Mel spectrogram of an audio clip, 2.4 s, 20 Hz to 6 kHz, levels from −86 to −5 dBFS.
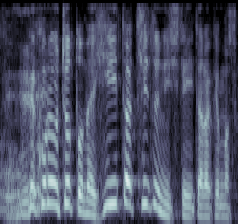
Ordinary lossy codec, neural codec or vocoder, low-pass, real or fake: none; codec, 16 kHz, 16 kbps, FunCodec, trained on Chinese and English, 50 frames a second; 5.4 kHz; fake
